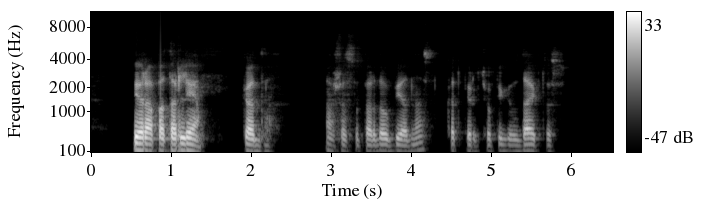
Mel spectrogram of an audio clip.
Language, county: Lithuanian, Vilnius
